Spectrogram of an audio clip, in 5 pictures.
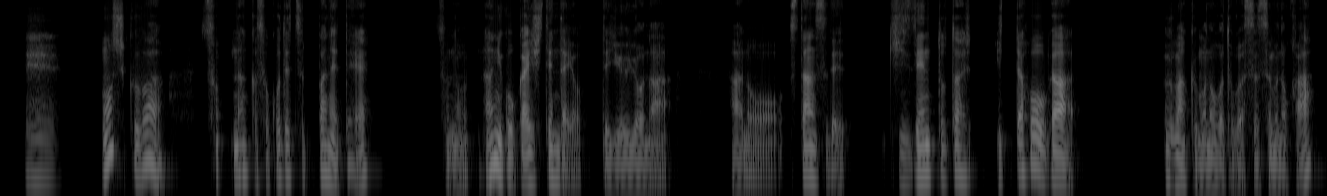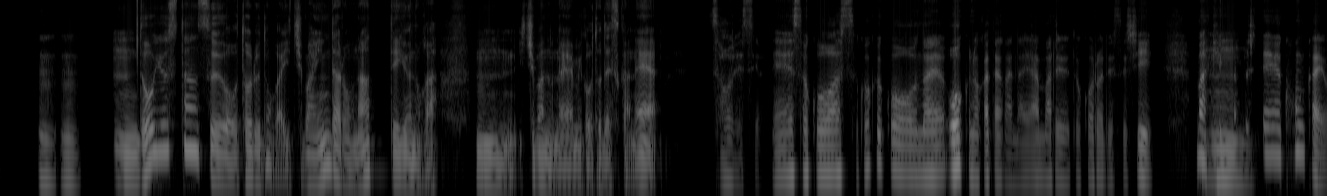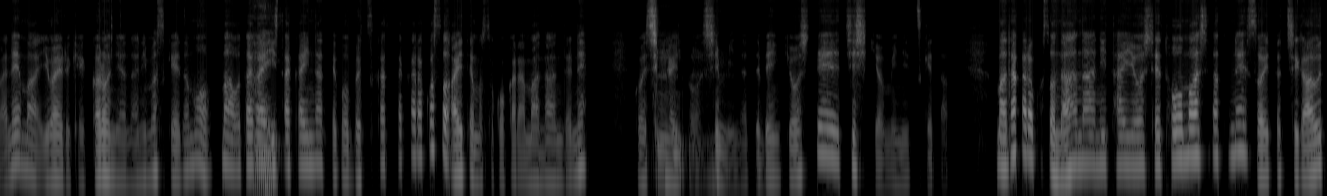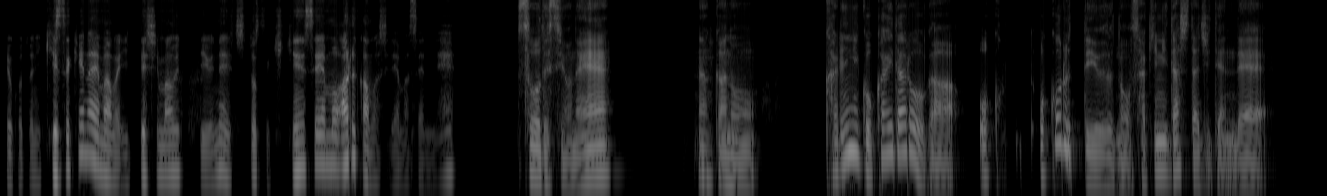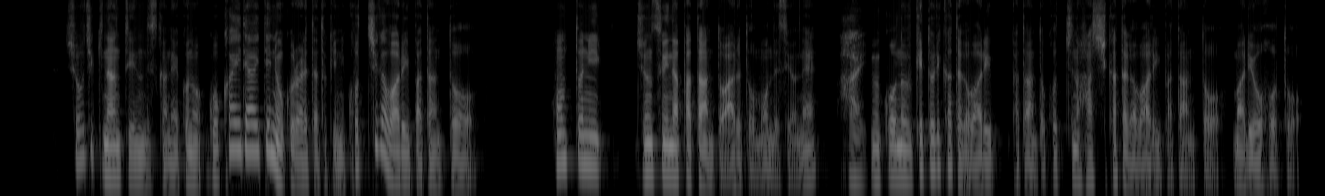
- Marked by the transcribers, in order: none
- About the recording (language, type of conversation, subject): Japanese, advice, 誤解で相手に怒られたとき、どう説明して和解すればよいですか？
